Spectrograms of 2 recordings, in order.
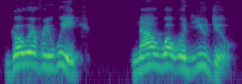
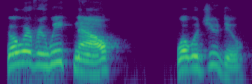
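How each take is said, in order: First: A pause comes before 'now', which starts the question. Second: 'Now' runs on without a pause before it. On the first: The speaker calls it right. "there's a period there" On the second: The speaker calls it wrong. "you say it like it's in the same sentence"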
